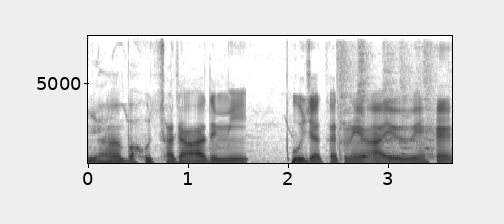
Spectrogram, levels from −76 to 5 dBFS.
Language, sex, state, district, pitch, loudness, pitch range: Hindi, male, Jharkhand, Deoghar, 115 Hz, -16 LUFS, 110-120 Hz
